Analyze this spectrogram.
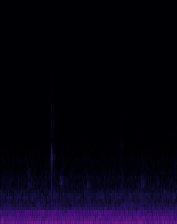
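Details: A steady low rumble like a train or vehicle runs throughout, with faint speech. No animal sound is heard.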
